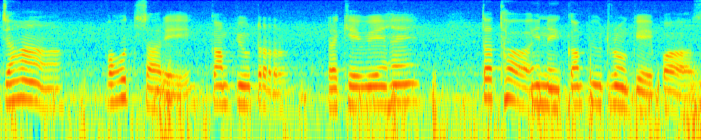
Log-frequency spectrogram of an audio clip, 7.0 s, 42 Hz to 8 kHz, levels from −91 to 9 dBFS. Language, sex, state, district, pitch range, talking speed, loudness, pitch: Hindi, male, Rajasthan, Bikaner, 155-175 Hz, 110 wpm, -16 LUFS, 160 Hz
